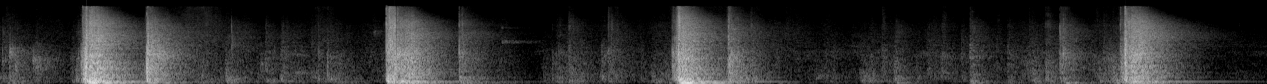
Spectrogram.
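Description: A heavy wrestling throwing dummy and body hitting padded wrestling mats in four loud thuds a few seconds apart, each dying away with a brief room echo, with softer knocks and shuffling between.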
